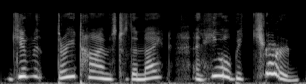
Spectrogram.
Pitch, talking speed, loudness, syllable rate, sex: 285 Hz, 235 wpm, -17 LUFS, 5.6 syllables/s, female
